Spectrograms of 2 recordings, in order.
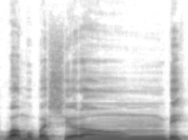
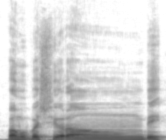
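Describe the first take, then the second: Both takes have the same delivery.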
